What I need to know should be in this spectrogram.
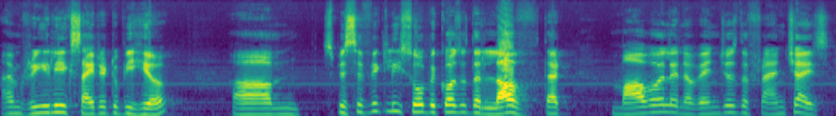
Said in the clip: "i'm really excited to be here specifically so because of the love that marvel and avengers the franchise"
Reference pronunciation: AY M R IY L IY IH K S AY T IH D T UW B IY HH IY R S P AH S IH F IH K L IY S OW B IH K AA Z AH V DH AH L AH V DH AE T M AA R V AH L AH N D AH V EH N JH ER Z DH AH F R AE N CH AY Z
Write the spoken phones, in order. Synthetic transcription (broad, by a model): AY M R IY L IY IH K S AY T IH D T UW B IY HH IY R S P AH S IH F IH K L IY S OW B IH K AA Z AH V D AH L AH V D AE T M AA R V AH L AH N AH V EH N JH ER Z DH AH F R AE N CH AY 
